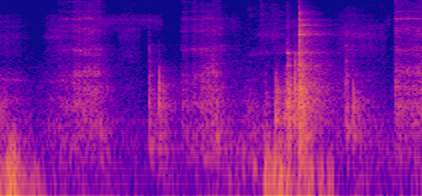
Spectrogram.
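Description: A marking gauge's knife scores around the end of a wooden tenon, producing close, faint rasping scrapes in several uneven strokes with brief pauses between them, heard alone.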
